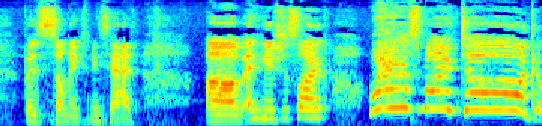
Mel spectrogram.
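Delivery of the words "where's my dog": mock very high, distressed, upset voice, drawn-out "my". Describing the farmer whose dog went missing; imitating an upset farmer. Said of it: "you could see how upset he is".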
